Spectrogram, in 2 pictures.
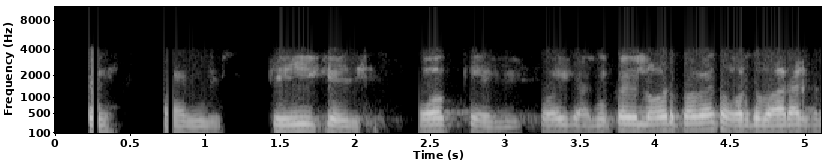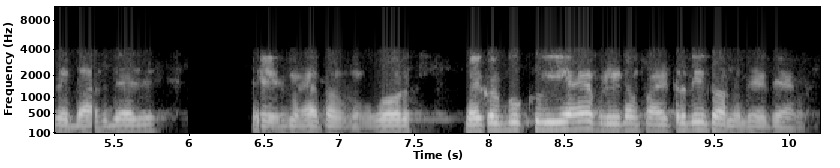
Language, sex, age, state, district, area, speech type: Punjabi, male, 45-60, Punjab, Fazilka, rural, conversation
